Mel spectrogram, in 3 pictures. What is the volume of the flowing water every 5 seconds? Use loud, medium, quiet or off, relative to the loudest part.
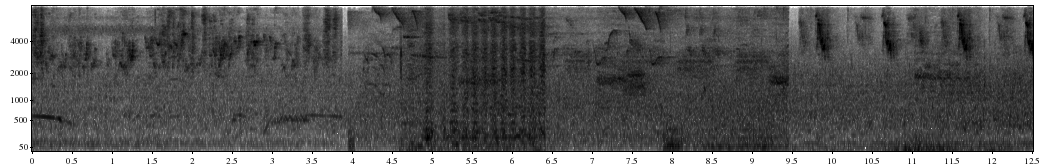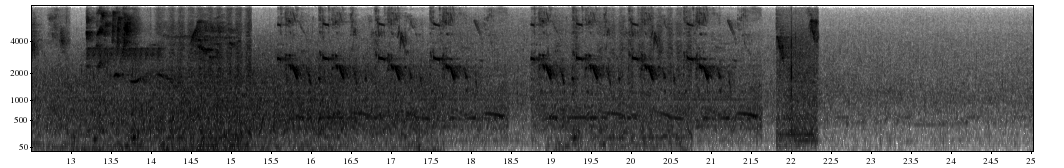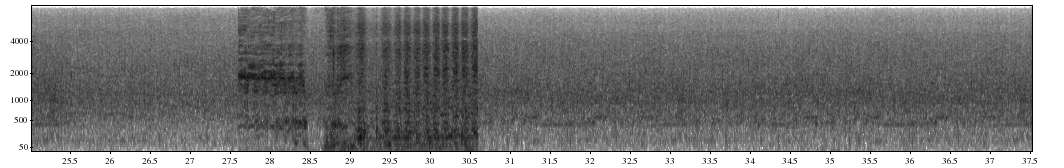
quiet, medium, loud, loud, quiet, quiet, quiet, quiet.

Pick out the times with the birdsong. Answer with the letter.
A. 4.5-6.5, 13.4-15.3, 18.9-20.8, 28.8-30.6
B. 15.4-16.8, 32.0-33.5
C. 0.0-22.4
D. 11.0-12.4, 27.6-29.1
C.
